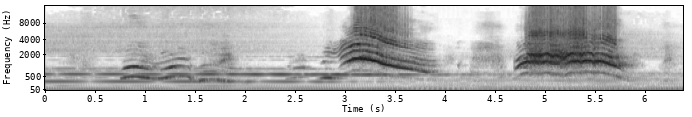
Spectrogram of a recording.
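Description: A woman's wavering, muffled cries, then a long scream falling in pitch about three seconds in and a loud, high, held scream near the end, over a steady sustained drone of film score music.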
